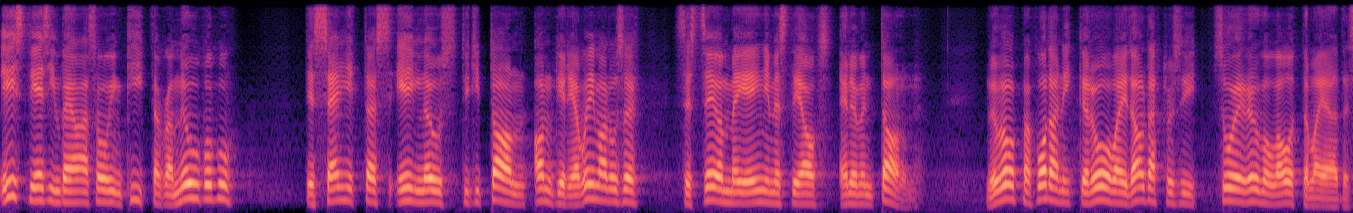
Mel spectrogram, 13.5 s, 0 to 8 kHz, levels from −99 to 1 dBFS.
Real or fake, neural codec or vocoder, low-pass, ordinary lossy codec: fake; codec, 16 kHz, 0.5 kbps, FunCodec, trained on LibriTTS, 25 frames a second; 7.2 kHz; none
